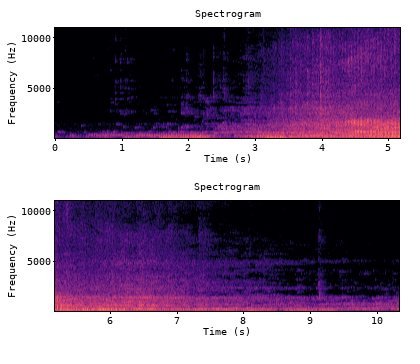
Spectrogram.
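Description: Motor scooter passing on the road: its small engine grows steadily louder as it approaches, is loudest about halfway through, then fades as it moves away.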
